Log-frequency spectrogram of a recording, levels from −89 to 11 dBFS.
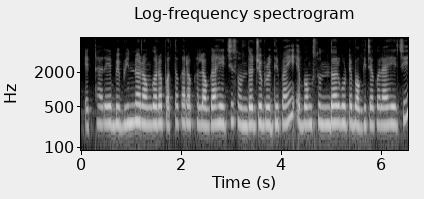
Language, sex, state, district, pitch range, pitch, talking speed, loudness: Odia, female, Odisha, Khordha, 245-260 Hz, 255 Hz, 155 wpm, -16 LUFS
